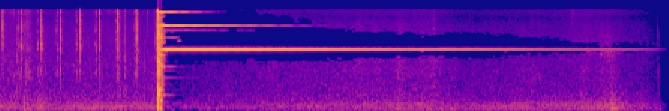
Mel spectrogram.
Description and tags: Kitchen Timer — Done!
Six or so ticks, then a single Ding! as the timer goes off. Timer removed from an Infra Chef halogen oven during repair.
Recorded with "Voice Notes" on an iPhone and edited with "Amadeus Pro" on a Mac, but don't hate it for that.
bell, ding, field-recording, kitchen, timer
